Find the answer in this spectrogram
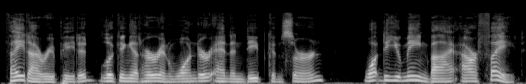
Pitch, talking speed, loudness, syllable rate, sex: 150 Hz, 215 wpm, -18 LUFS, 5.1 syllables/s, male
